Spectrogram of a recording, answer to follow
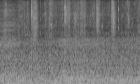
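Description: Faint, light ticks of trading cards sliding one past another as a stack of cards is thumbed through, over quiet room tone.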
